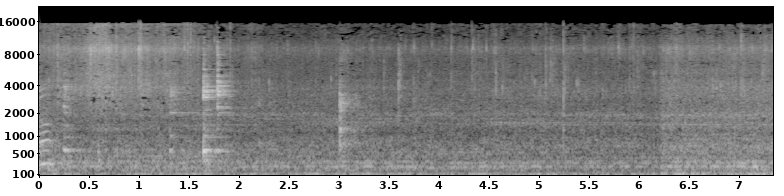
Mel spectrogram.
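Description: Salted onions sizzle in a hot pan while being stirred, a steady frying hiss broken by a few sharp scrapes and clinks of the spoon against the pan, close and fairly loud with no talking.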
